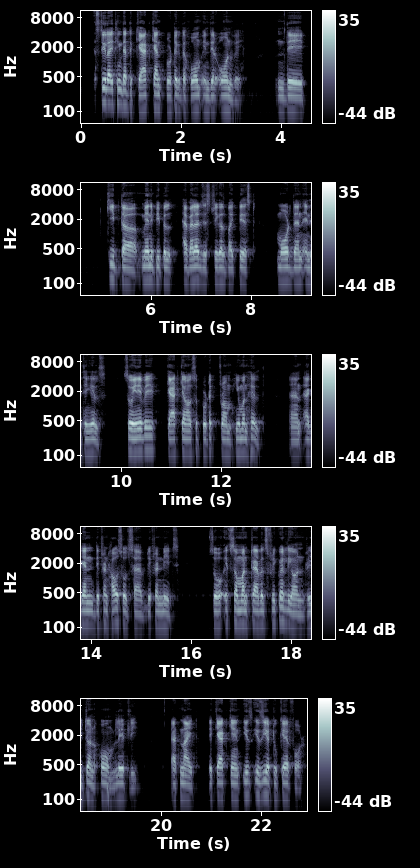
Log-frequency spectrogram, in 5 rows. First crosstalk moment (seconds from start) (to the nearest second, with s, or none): none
